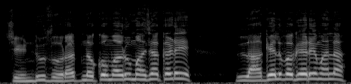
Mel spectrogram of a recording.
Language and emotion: Marathi, fearful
